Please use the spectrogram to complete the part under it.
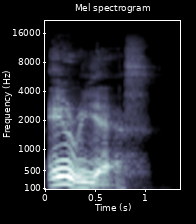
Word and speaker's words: Aries: Se escreve da mesma forma, mas se pronuncia Aries.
